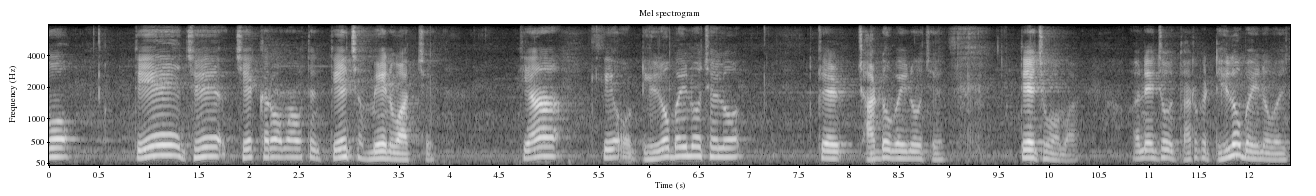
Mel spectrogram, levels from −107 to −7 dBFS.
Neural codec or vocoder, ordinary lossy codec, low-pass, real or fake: none; none; none; real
